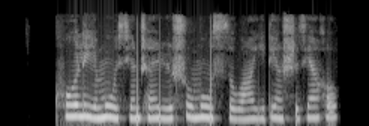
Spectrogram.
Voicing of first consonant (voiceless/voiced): voiceless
